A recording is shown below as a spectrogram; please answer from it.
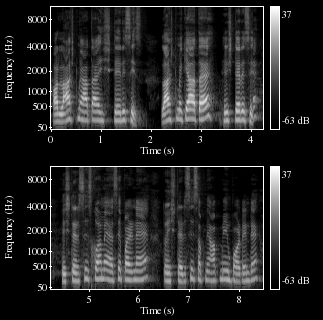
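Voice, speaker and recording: A female physics teacher talks a little fast, her medium-pitched voice a bit mellow and fairly even in intonation. Her exam study-guide lesson covers how to tackle a chapter, with English science terms mixed in, frequent mentions of dear students, and constant stress on what's important.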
